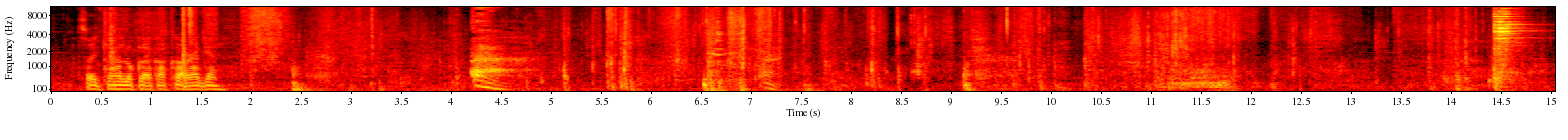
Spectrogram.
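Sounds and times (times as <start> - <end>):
sharp metallic clink: 14.4 - 15.0.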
